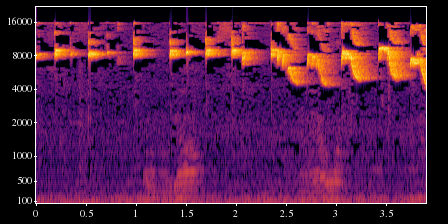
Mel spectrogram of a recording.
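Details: Saffron finch from Uruguay singing: a run of sharp, very high whistled notes about twice a second, building into rapid buzzy descending slurs, with a brief lower warbling sound partway through.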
